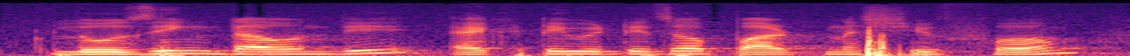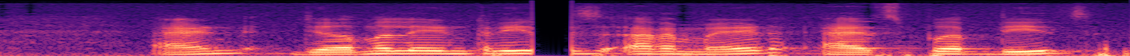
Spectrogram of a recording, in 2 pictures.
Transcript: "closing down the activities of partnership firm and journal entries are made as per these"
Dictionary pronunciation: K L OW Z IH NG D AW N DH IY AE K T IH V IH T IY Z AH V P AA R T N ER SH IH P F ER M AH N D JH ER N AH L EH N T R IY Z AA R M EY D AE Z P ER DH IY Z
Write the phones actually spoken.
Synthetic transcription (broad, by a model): K L OW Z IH NG D AW N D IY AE K T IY V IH T IY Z AH V P AA R T N ER SH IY P F ER M AH N D JH ER N AH L EH N T R IY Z AA R M EY D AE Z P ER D IY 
